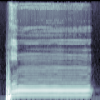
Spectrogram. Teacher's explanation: اس جزم والے میم پر اخفا ہوگا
